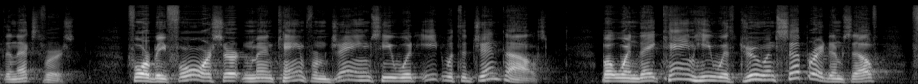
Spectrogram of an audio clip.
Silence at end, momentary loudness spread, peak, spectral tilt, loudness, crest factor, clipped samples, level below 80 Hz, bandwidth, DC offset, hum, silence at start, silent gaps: 0 s; 10 LU; 0 dBFS; -5.5 dB/octave; -20 LUFS; 20 dB; under 0.1%; -66 dBFS; 17 kHz; under 0.1%; none; 0 s; none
